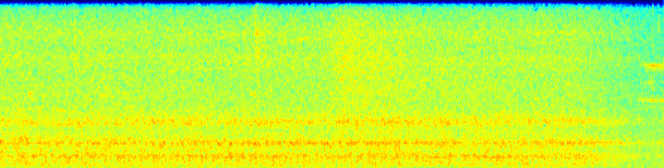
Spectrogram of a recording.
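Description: Diesel multiple unit running past on the station lines, a steady engine drone with rail noise that eases slightly near the end.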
